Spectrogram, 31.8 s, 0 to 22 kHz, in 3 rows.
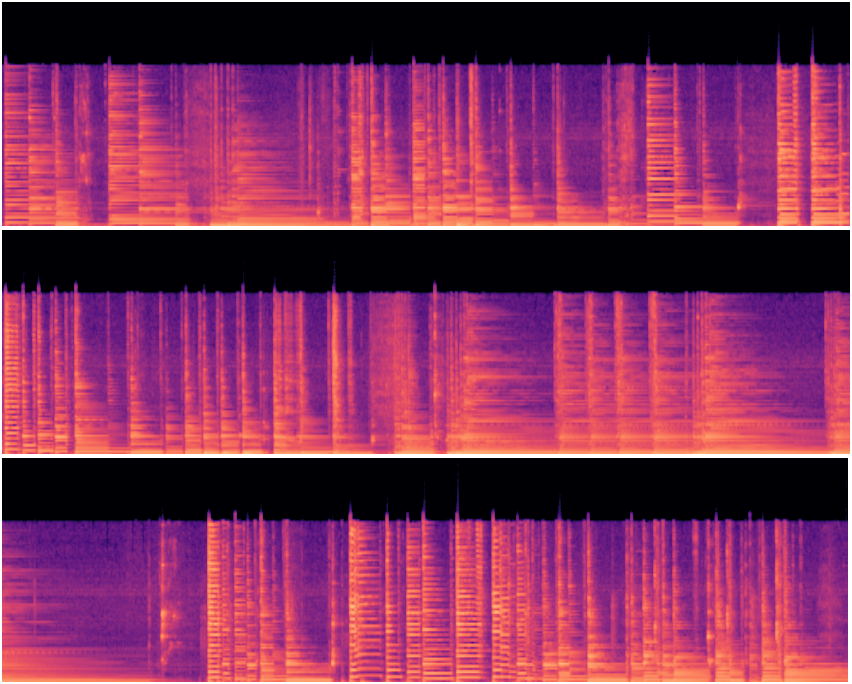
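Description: Aria Hummingbird model 9260 acoustic guitar, all-laminate woods and strung with D'Addario 80/20 bronze strings, played solo: a flowing run of picked single notes and chords. About halfway through, a chord is left ringing for several seconds before the picking resumes.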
